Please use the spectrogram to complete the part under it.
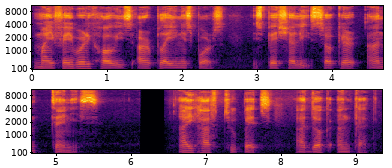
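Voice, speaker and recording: A man's voice: fairly low pitch, fairly even intonation, takes it slowly, a bit bright. A twenty-year-old man with a Colombian Spanish accent reads a short self-introduction aloud in English, carefully, in short phrases. Spanish is his first language.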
